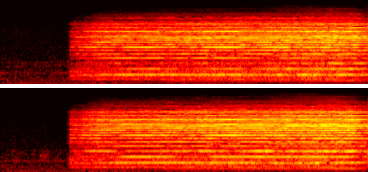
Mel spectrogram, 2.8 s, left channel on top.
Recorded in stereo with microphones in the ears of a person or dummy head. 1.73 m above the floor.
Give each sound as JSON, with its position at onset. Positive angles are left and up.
{"t": 0.5, "sound": "a violin", "side_deg": -40, "distance_m": 0.9}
